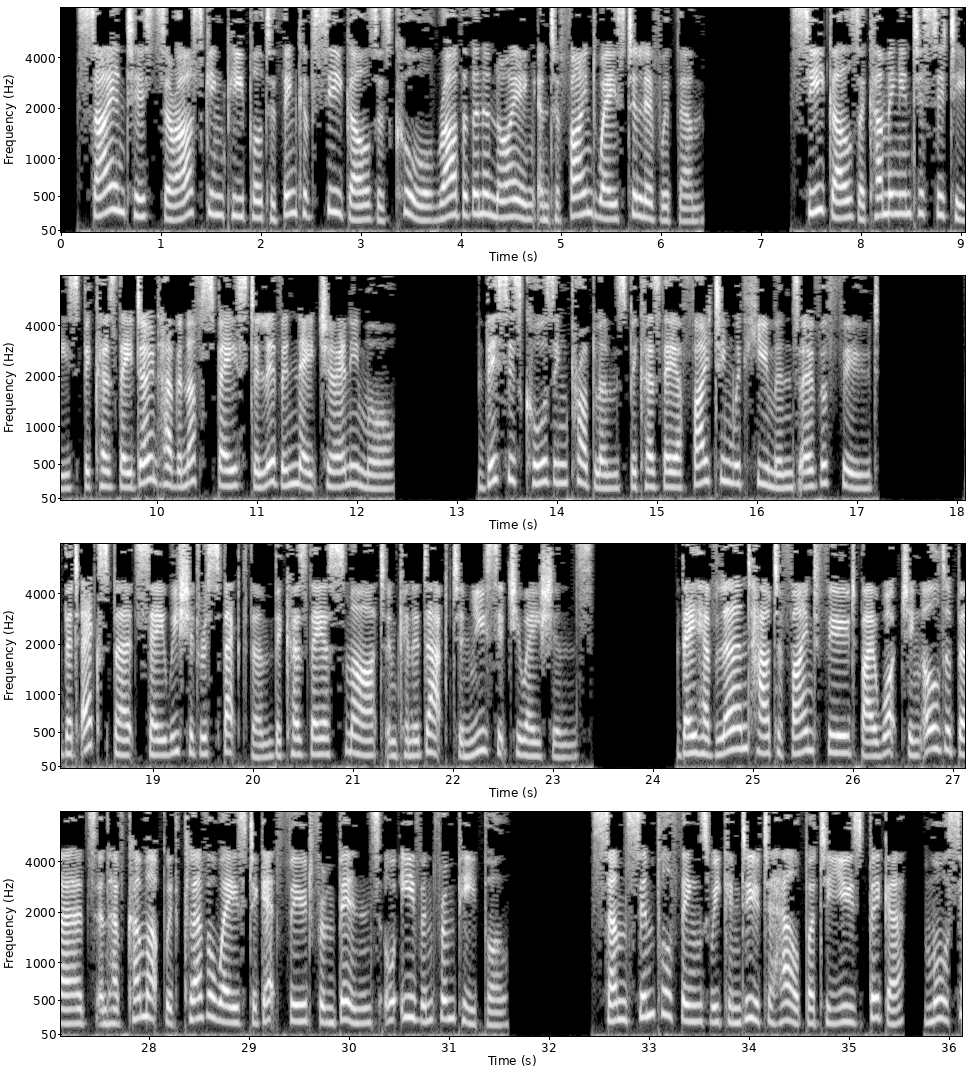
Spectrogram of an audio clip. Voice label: English NORMAL Reading

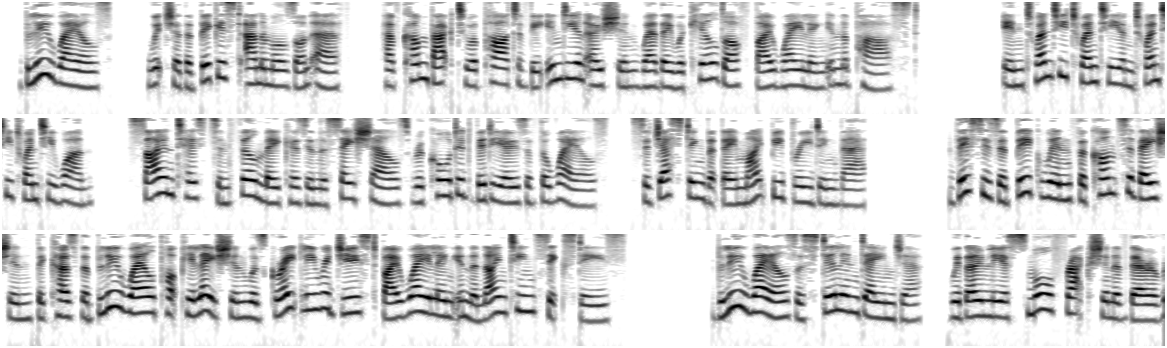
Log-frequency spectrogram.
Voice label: English Newsroom Upper Intermediate SLOW Reading; Blue Whales Return to Seychelles a Conservation Win

